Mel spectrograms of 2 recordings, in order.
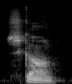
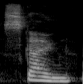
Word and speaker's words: scone: Scone. – See, I knew this was going to happen. It's scone, rhymes with stone. – Nope, it's scone, rhymes with gone.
